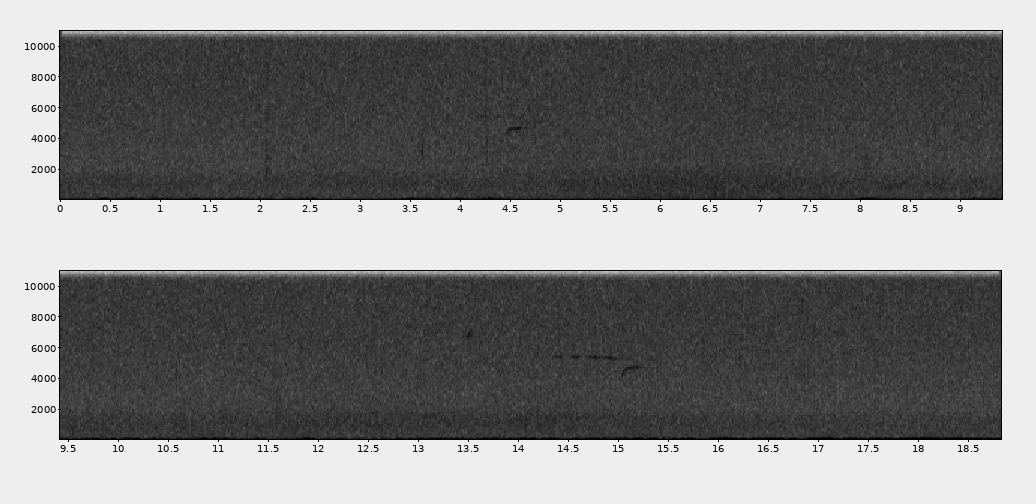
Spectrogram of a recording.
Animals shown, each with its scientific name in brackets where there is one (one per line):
Black-throated Green Warbler (Setophaga virens)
